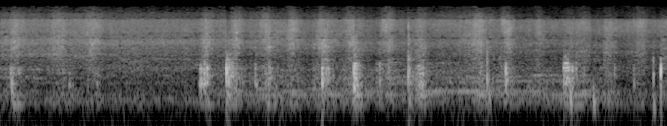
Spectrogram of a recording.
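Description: Chicken pieces and sliced onions sizzling steadily in a metal kadai. From about three seconds in, a spatula scrapes and knocks against the pan as the mix is stirred.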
